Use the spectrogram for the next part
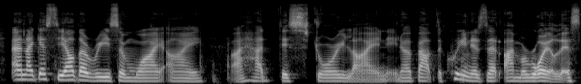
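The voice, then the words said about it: British accent. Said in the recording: “your accent ... a certain little bit of Britain flair”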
